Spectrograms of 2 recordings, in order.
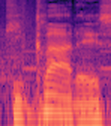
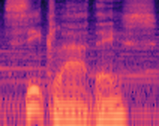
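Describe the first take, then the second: First: The name is pronounced with its Greek sounds. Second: The name is pronounced with its English sounds. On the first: "the pronunciation in Greek" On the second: "in English it's"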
